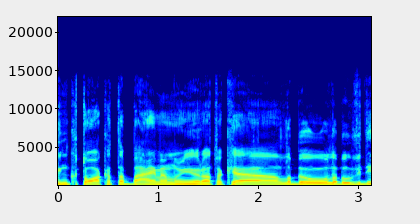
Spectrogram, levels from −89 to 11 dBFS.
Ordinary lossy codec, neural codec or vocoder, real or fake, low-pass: Opus, 64 kbps; none; real; 14.4 kHz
